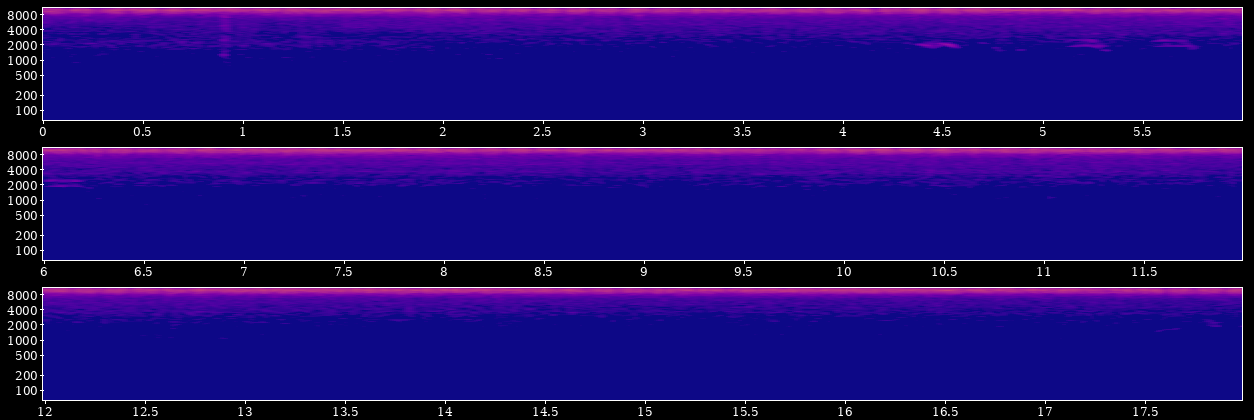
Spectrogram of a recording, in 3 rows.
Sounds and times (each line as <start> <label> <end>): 0.0 crickets 17.9
0.0 wind 17.9
4.3 birds 6.3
